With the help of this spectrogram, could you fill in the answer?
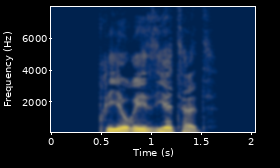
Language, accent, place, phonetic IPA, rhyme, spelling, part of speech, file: German, Germany, Berlin, [pʁioʁiˈziːɐ̯tət], -iːɐ̯tət, priorisiertet, verb, De-priorisiertet.ogg
- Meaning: inflection of priorisieren: 1. second-person plural preterite 2. second-person plural subjunctive II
